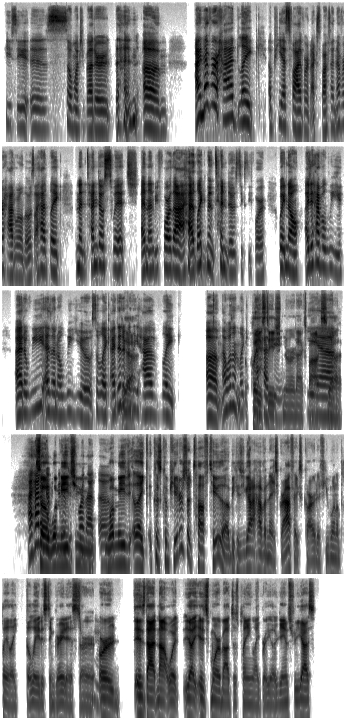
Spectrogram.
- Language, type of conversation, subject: English, unstructured, What subtle signals reveal who you are and invite connection?
- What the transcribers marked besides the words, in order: laughing while speaking: "than"; laughing while speaking: "I had"; other background noise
